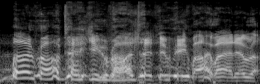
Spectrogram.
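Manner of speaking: high-pitched imitation of tearful vows; mock bawling. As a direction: blubber through the vows, hammed-up. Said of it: "I was bawling".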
